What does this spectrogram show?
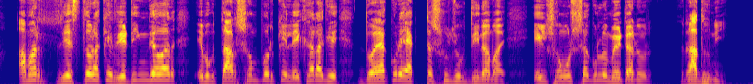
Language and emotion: Bengali, fearful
